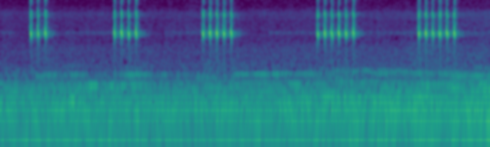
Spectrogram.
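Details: Cricket chirping as a master sound for training songbirds: five crisp, high-pitched chirps, each a quick burst of four or five pulses, spaced a little over a second apart over a low steady background hum.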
